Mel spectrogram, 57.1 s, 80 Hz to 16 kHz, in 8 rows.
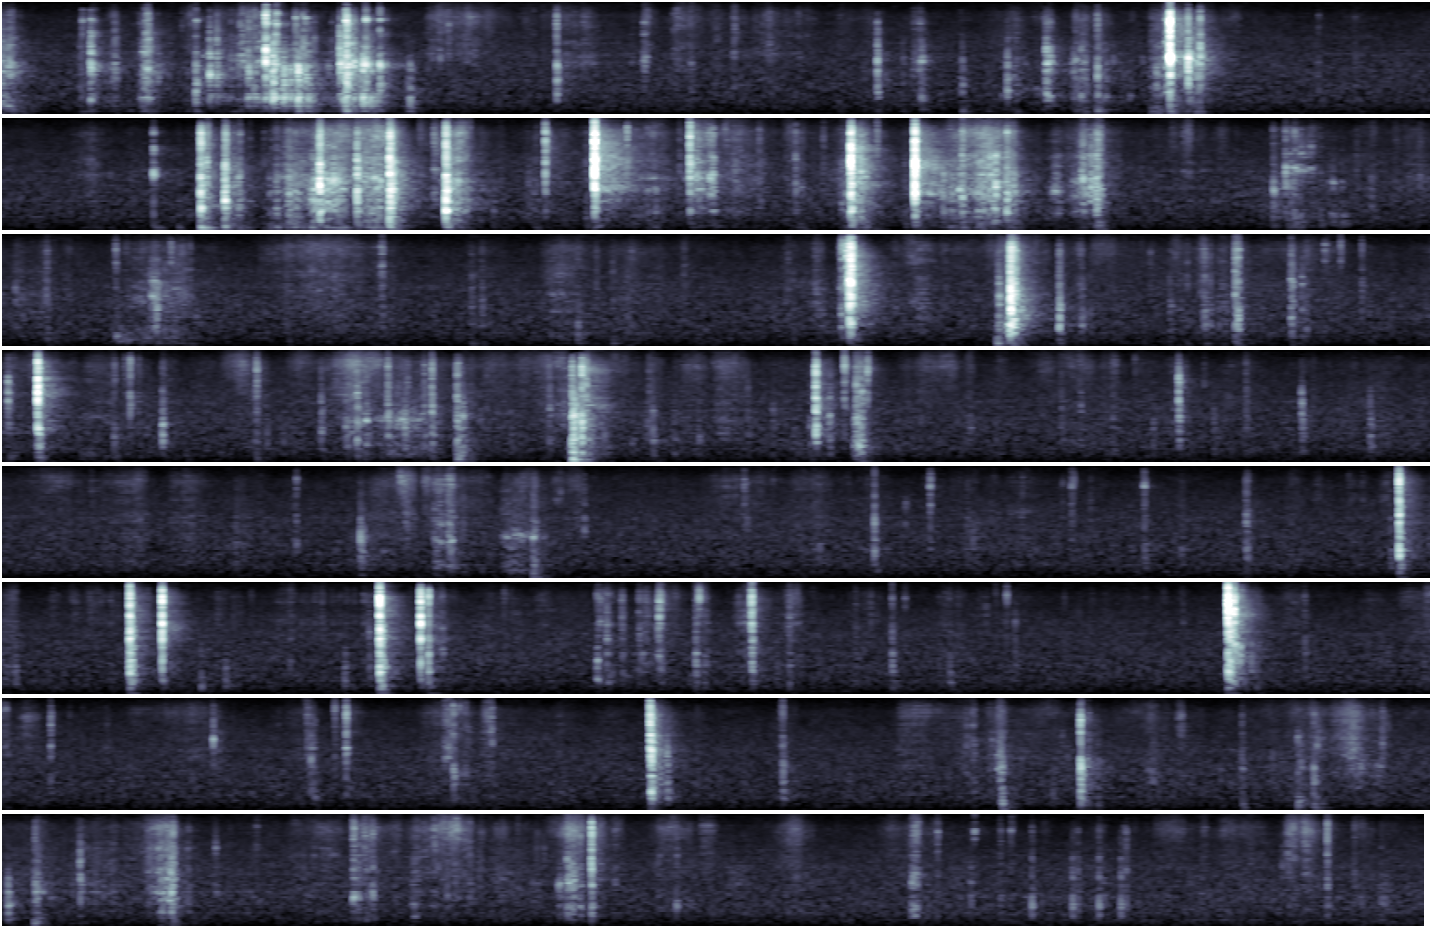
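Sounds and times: plastic clicks and snaps: 19.3 - 22.3, 41.8 - 42.1.

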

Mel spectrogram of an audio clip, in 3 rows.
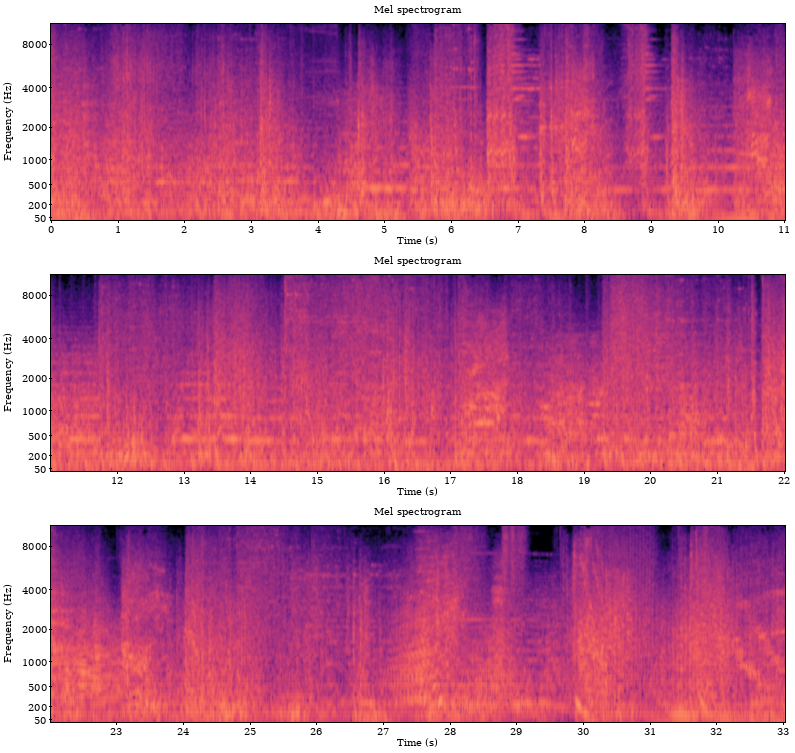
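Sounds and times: orchestral score: 0.0 - 33.0
shattering glass and debris: 5.7 - 9.7, 11.8 - 17.2.

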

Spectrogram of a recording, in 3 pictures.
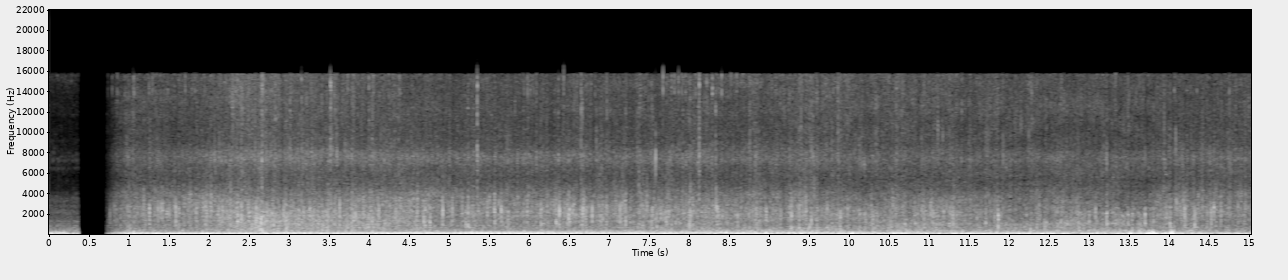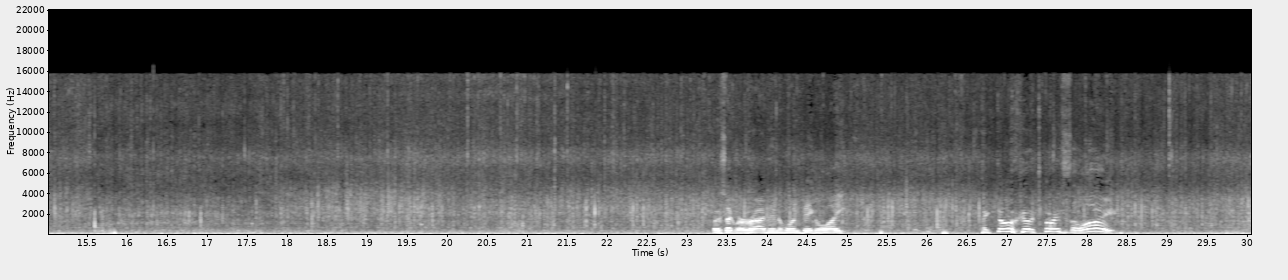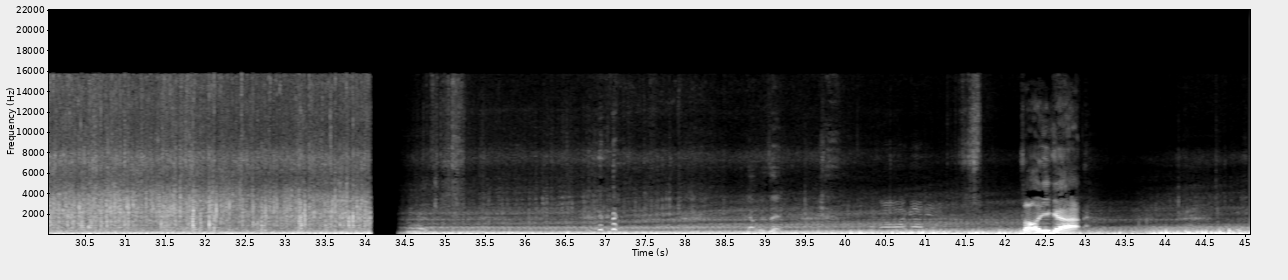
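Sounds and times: wind buffeting microphone: 2.0 - 21.0, 38.3 - 45.0.

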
